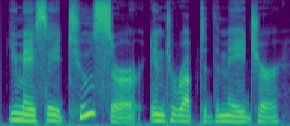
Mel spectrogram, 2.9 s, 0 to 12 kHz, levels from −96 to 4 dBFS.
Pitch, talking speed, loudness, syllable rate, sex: 160 Hz, 165 wpm, -20 LUFS, 4.6 syllables/s, female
